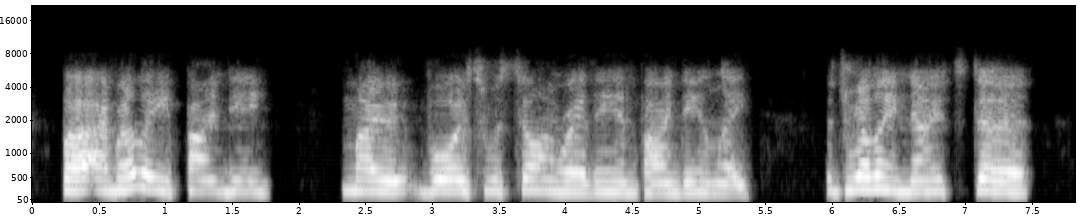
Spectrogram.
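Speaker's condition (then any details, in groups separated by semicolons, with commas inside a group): Cerebellar ataxia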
